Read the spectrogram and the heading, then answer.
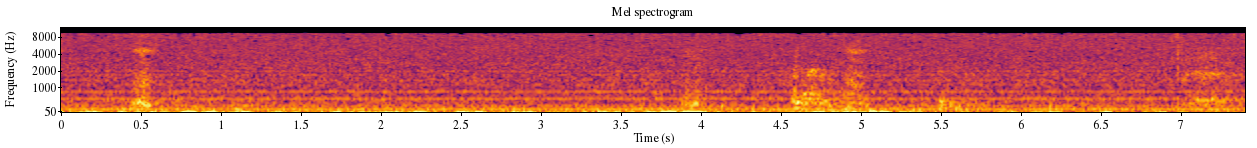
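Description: Several short, breathy bursts of someone with a cold blowing their nose, fairly quiet and spaced apart, over a steady background hiss and low hum, with no talking.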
